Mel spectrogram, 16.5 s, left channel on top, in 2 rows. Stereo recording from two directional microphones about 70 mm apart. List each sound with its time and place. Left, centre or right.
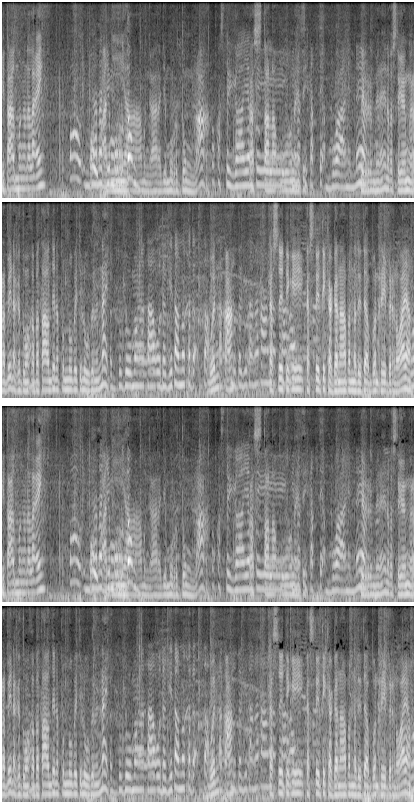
0.3 s speech: centre
1.9 s speech: centre
4.5 s speech: left
6.6 s speech: centre
7.7 s speech: left
8.5 s speech: centre
11.1 s speech: centre
11.6 s speech: left
12.4 s speech: left
13.7 s speech: left
15.1 s speech: left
